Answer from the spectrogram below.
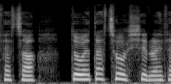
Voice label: "twll", Welsh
